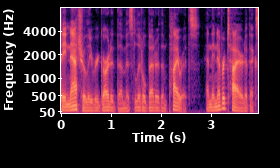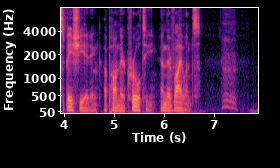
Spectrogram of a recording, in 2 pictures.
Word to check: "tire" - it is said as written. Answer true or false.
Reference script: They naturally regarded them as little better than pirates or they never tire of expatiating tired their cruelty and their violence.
false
